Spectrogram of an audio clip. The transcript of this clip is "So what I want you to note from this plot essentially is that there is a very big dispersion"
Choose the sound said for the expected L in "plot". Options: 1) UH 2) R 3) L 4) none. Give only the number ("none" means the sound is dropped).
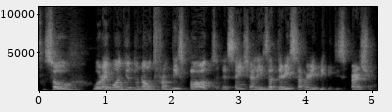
3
